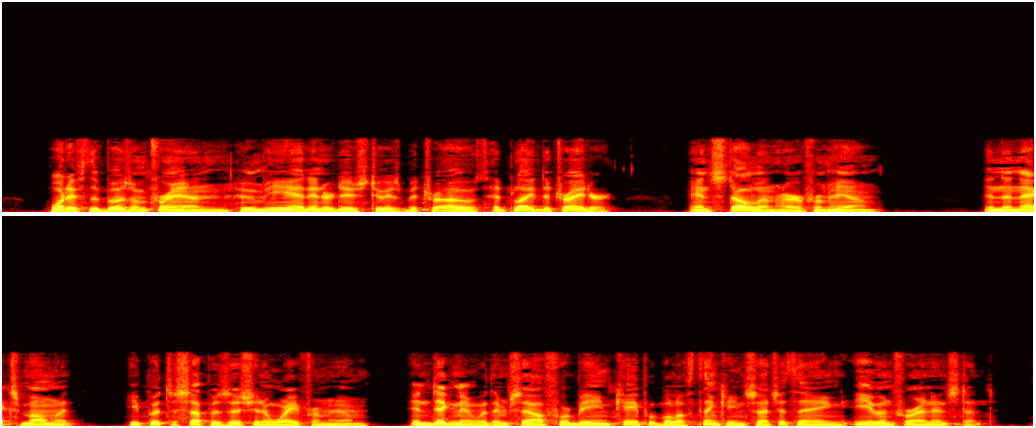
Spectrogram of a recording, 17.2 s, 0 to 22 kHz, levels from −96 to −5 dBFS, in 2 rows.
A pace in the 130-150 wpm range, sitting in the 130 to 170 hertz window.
No: average, 165 wpm; low, 135 Hz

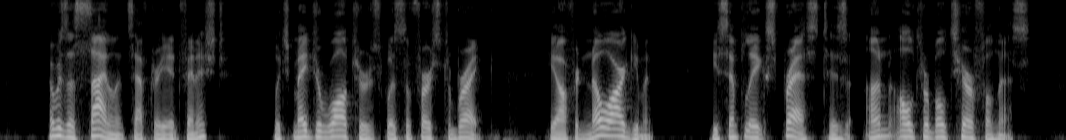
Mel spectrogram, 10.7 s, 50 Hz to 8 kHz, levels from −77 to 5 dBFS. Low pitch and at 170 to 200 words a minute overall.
No: low, 115 Hz; average, 150 wpm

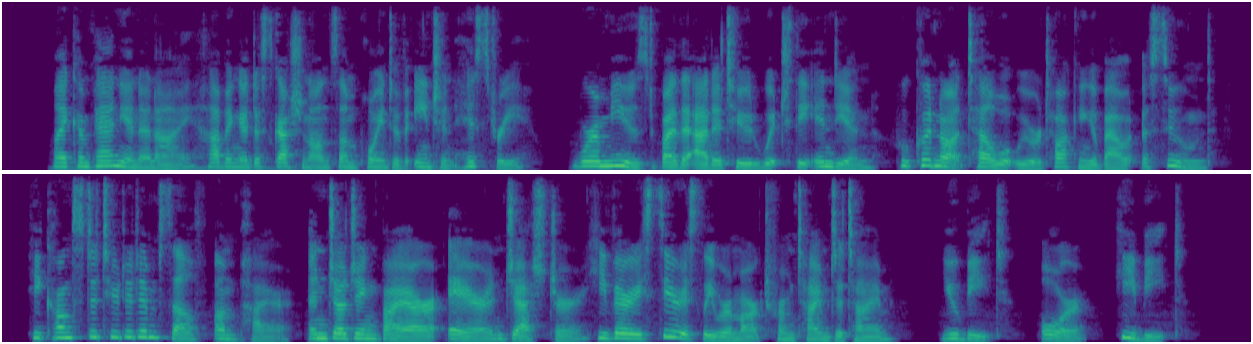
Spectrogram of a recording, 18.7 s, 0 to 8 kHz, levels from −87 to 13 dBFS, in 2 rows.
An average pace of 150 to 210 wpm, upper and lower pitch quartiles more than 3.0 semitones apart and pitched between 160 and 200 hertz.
Yes: average, 175 wpm; average, 4.8 semitones; medium, 185 Hz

